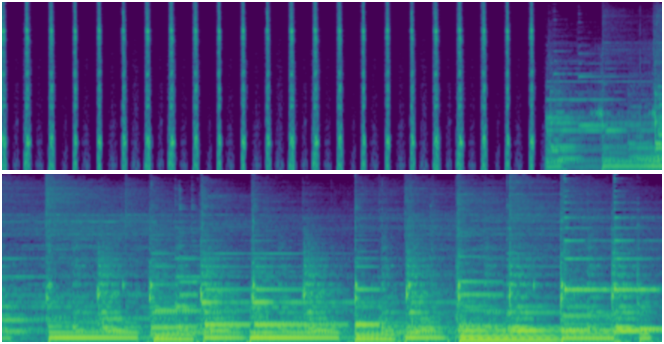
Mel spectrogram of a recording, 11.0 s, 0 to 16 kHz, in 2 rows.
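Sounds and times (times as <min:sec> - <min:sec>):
clock ticking fast: 0:00.0 - 0:04.6.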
